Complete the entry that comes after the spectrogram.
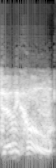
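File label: Serbian enemy detected mood low; speech; War Thunder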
